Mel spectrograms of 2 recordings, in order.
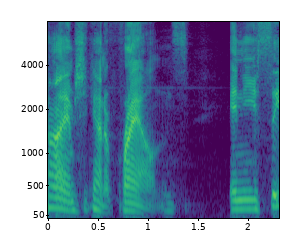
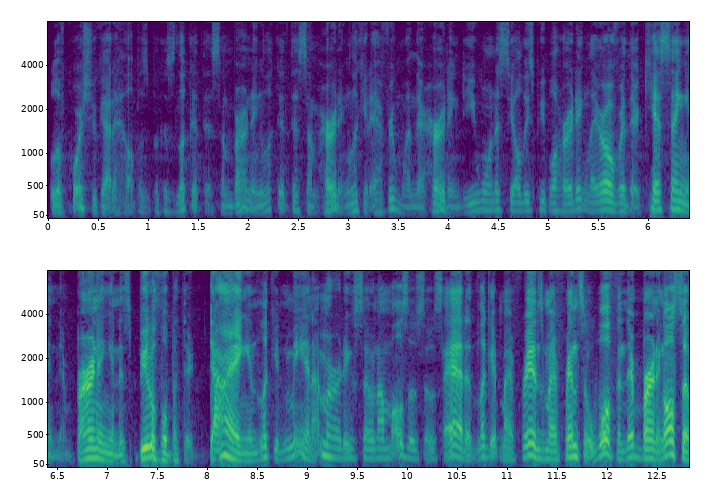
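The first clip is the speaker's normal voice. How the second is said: quickened, run-on speech, a little faster. Voicing a burning, hurting figure pleading for help: talking a little faster. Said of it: "You almost start talking, like, a little faster".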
